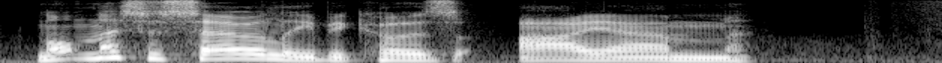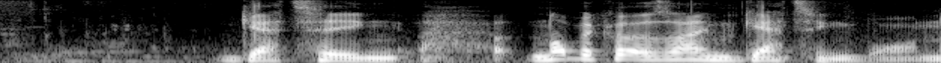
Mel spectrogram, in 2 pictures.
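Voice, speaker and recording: Music plays in the background as a man with a British accent speaks at a fairly high pitch. His pitch swings very widely, and he takes long, frequent pauses. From Britain. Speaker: gaming streamer. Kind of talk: casual gameplay commentary. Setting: live stream. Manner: halting, stammering.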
